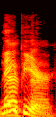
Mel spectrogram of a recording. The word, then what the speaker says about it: Napier: you pronounce it yeah jack napier napier not napier napier napier you're saying it like napier like he's french like napier napier yeah it's not nate pierre what the hell you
